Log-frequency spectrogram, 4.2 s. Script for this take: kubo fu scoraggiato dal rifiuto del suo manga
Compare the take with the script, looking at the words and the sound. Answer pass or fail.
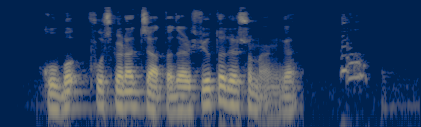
fail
